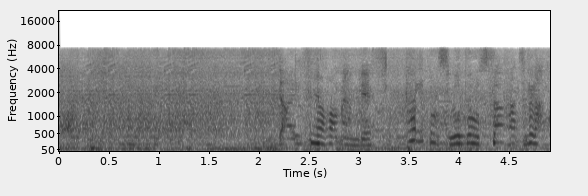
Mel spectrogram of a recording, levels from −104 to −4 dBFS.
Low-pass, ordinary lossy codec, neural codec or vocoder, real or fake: 7.2 kHz; none; codec, 16 kHz in and 24 kHz out, 0.6 kbps, FireRedTTS-2 codec; fake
